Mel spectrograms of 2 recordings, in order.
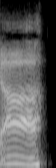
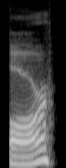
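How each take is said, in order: First: The letter is an open ah without r. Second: The letter ends with a clear r sound. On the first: "if I'm from Boston, I say ah" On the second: "I'm trying to say it correctly"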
